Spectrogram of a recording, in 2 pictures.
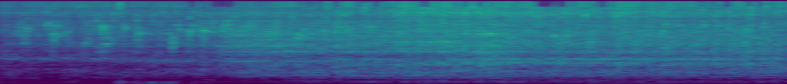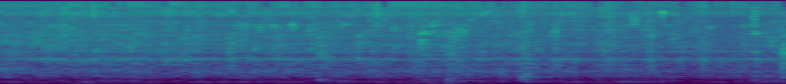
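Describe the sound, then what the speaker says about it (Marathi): Ground masala paste frying with tomatoes in a pan for a bottle gourd curry, a steady loud sizzling hiss running without a break, no voices. "आता आपण हे वॉटण टाकणार आहोत त्याच्यामध्ये"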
